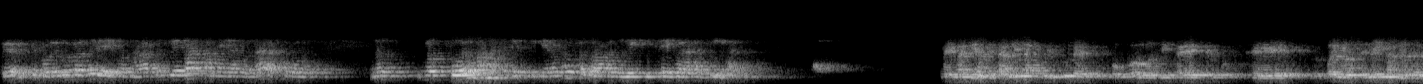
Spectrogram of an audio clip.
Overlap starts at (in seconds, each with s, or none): none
